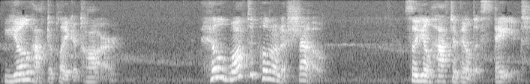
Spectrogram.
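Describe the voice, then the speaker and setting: At a community center story time, a woman reads picture books aloud and talks casually to her young audience. Her mid-range voice is sing-song, fairly bright and unhurried. The recording is echoey, with background noise plainly audible.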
